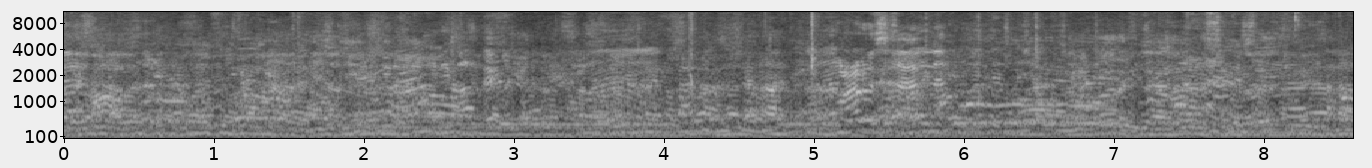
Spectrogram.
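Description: Several men talking over one another at close range: overlapping chatter and greetings from a small crowd, with no single voice standing out.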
